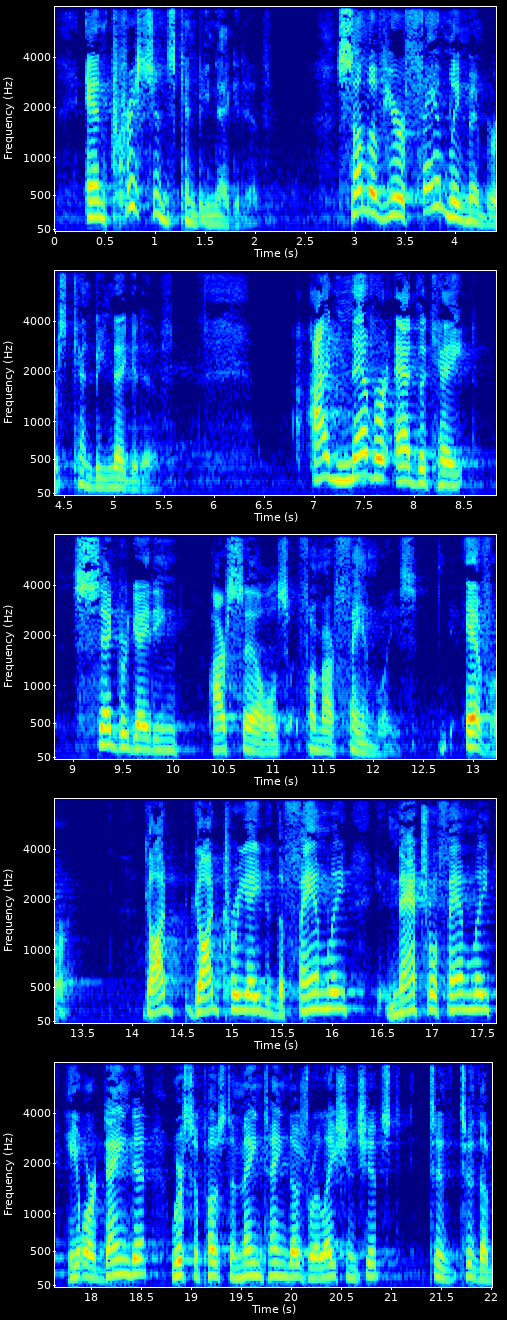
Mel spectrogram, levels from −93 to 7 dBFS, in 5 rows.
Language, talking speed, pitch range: English, 110 wpm, 160-215 Hz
